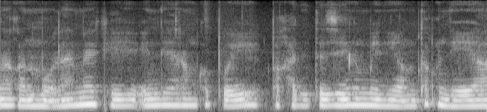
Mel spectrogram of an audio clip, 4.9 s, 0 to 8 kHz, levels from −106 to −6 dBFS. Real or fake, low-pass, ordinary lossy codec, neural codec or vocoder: real; none; none; none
